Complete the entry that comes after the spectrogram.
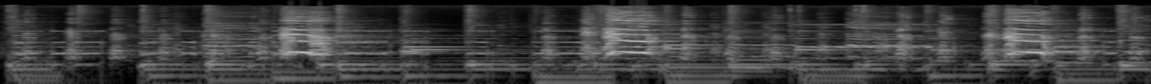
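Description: Chickens calling: three short, loud calls about a second and a half apart, over a light background music track with a steady beat.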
